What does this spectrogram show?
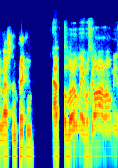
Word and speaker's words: Weston Picken: Is that how you pronounce it, right? Weston Picken.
